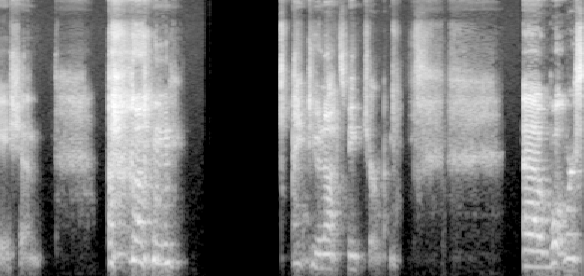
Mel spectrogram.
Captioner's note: chuckles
